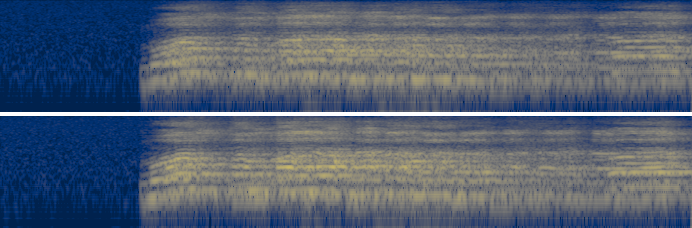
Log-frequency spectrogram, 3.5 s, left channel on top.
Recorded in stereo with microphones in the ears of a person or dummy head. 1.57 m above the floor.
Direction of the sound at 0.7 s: 85° right.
